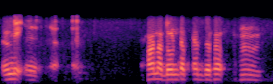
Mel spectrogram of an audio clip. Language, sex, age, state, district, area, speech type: Marathi, male, 30-45, Maharashtra, Akola, urban, conversation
